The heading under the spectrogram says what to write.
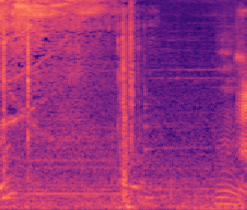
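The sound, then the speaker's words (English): A video game door sound effect as a button is pushed, the door making its opening sound but not opening: a steady mechanical whir punctuated by two sharp clunks, then a rising hum at the end, fairly loud with no one talking. “Look, you go to push a button, and the door makes an opening sound, but it doesn't open.”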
